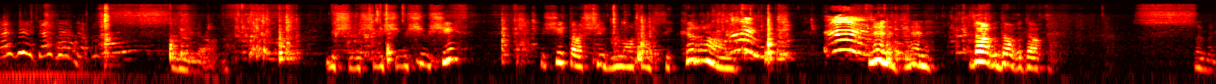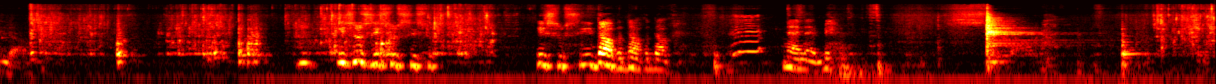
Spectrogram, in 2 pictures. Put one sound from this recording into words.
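Metal dishes clink and clatter.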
